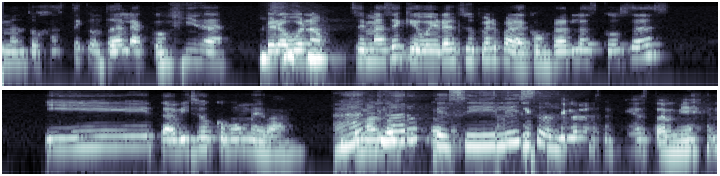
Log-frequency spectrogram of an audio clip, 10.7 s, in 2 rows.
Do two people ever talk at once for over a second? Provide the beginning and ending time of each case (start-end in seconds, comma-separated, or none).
7.8-9.4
